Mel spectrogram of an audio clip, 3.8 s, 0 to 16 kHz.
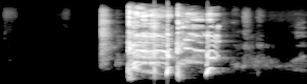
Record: {"cough_length": "3.8 s", "cough_amplitude": 32768, "cough_signal_mean_std_ratio": 0.39, "survey_phase": "beta (2021-08-13 to 2022-03-07)", "age": "45-64", "gender": "Female", "wearing_mask": "No", "symptom_new_continuous_cough": true, "smoker_status": "Ex-smoker", "respiratory_condition_asthma": false, "respiratory_condition_other": false, "recruitment_source": "Test and Trace", "submission_delay": "2 days", "covid_test_result": "Positive", "covid_test_method": "RT-qPCR", "covid_ct_value": 21.6, "covid_ct_gene": "ORF1ab gene"}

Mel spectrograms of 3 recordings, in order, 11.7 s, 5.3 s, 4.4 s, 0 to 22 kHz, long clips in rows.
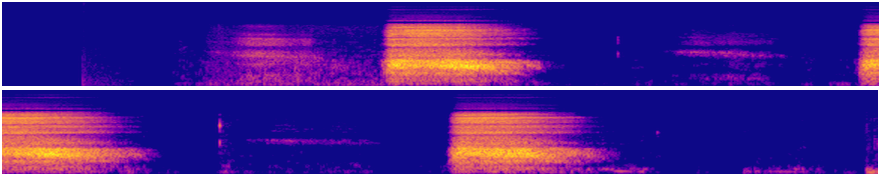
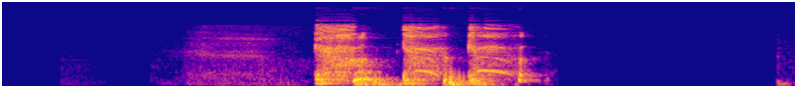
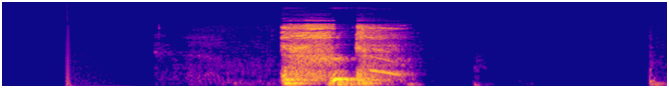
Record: {"exhalation_length": "11.7 s", "exhalation_amplitude": 25090, "exhalation_signal_mean_std_ratio": 0.37, "three_cough_length": "5.3 s", "three_cough_amplitude": 28908, "three_cough_signal_mean_std_ratio": 0.39, "cough_length": "4.4 s", "cough_amplitude": 29557, "cough_signal_mean_std_ratio": 0.31, "survey_phase": "beta (2021-08-13 to 2022-03-07)", "age": "18-44", "gender": "Female", "wearing_mask": "No", "symptom_none": true, "smoker_status": "Never smoked", "respiratory_condition_asthma": false, "respiratory_condition_other": false, "recruitment_source": "REACT", "submission_delay": "2 days", "covid_test_result": "Negative", "covid_test_method": "RT-qPCR"}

